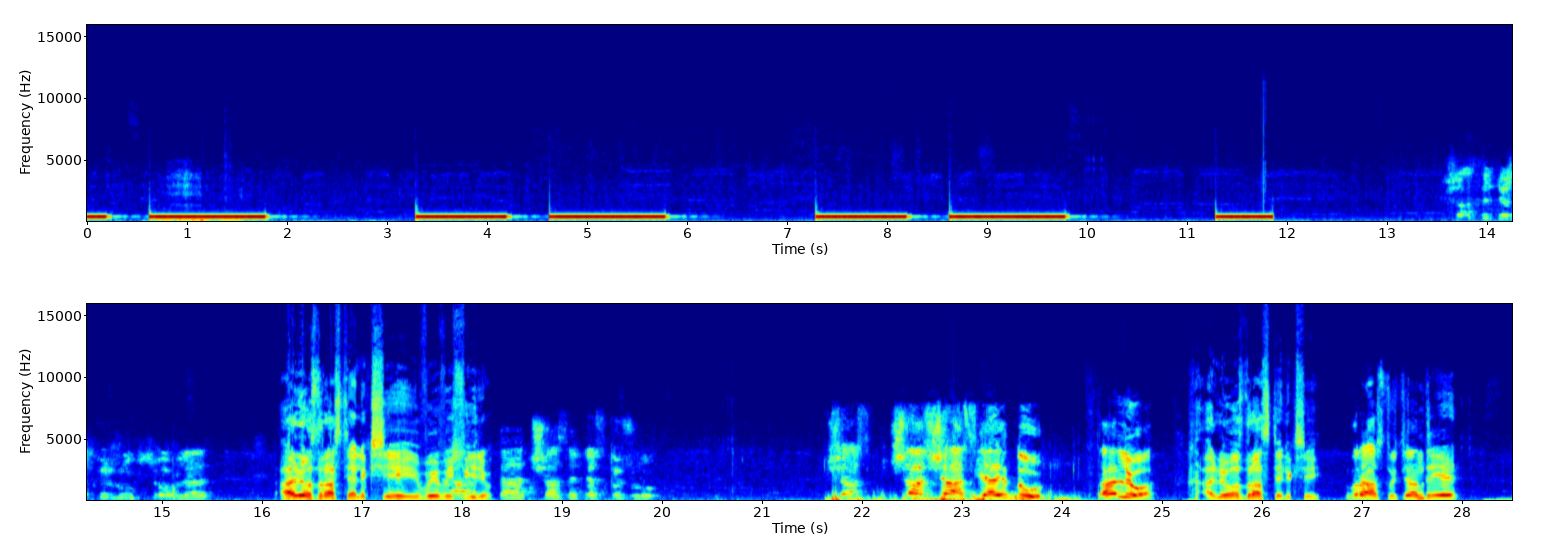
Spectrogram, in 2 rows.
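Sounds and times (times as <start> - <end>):
telephone tones while placing a call: 0.0 - 1.9, 3.3 - 5.9, 7.3 - 10.0, 11.3 - 11.9
speech: 16.2 - 20.0, 21.7 - 28.0.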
